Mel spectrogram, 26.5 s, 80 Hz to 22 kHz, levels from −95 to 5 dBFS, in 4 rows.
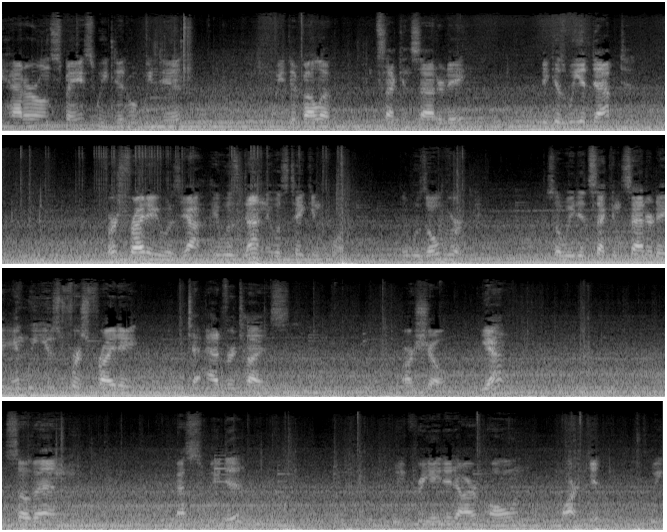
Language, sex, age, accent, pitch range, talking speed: English, male, 40-59, American, 65-70 Hz, 120 wpm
